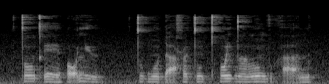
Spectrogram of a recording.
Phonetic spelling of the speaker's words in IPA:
t̪ ɔ̃ kʼ e | ɔ̰ lʲ ɨ | t̪ u b õ ɗ a̰ ħ ø t̪ ũ t̪ʰ ɔ̃ lʲ d̪ ɑ̃ lˠ ũ ɡ u h a̰ n

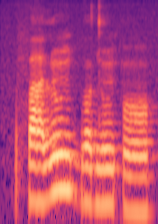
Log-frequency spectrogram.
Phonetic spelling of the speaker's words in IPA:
f a˧ l ũ˦ ɡ͡b o˧ d ũ˧ k ɔ̃˧

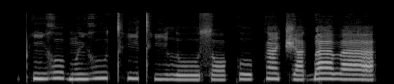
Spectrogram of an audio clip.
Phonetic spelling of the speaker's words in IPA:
pʰ ĩ˨ ɣ o˦˨ ɡʷ ĩ˨ ɣ uː˦ tʰ i˦ tʰ i˨ l oː˨ s ɔ˨ k o˦ k ã˦ t͡ʃ a˨ ɡ͡b a˦ β aː˨

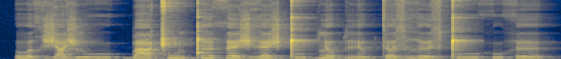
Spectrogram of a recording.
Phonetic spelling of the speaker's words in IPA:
β ə˧ x ʒ a˩ ʒ l u˩ | b a˥˩ ǁ u˧ l ǃ ɘ˥ θ ɛ˥˩ ʒ ɣ ɛ˥˩ ʒ ǃ u˩˥ b l ə˥ b r ɘ˩ b t ə˥˩ z ɣ ɘ˥˩ z ǃ u˧ h u˧ h ɘ˥˩

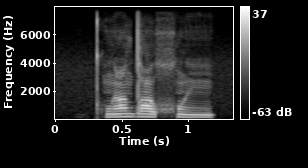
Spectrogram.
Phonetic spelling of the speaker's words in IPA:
kʷʰ ĩ dˤ u χʷ ĩ

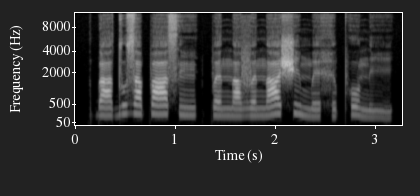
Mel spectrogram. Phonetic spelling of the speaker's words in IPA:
ɗ aː˨ d u˦ z a˦ p aː˦ s ĩ˦ | p ɛ˨ n a˨ v ɛ˨ n aː˦ ʃ i˦˨ m eː˨ h ɪ˨ pʰ o˦˨ n iː˨

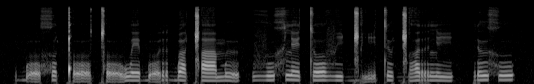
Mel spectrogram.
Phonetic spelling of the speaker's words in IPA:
ɓ o̰ x o ǃ o̰ ǀ o̰ w e ɓ o̰ r ɓ ʌ ǁ a m ɯ | v u x l e t o v i ɡ͡ǁ ḭ t ɯ ɡ͡ǁ ʌ r l i | ɾ ɯ x u

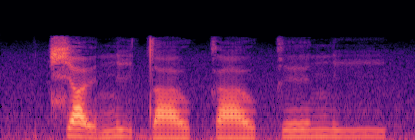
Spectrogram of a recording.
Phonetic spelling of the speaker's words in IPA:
t͡ɕ a̰˦˨ ɪ̯ n ḭ˦˨ d a˨ ʊ̯ k a˨ ʊ̯ k e˦ n i˦

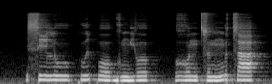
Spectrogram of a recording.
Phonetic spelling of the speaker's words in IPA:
s i˨ l uː˨ kʷ i˨˦ p oː˨ ɡ u˨ ŋ j ʊ˦ | ɣ o˨ n t͡s ʊ˨ n ŋ ʊ˦ t͡s a˦

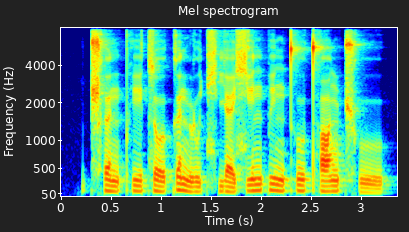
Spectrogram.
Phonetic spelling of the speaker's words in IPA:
ʈ͡ʂʰ ə˨˩ n pʰ i˨˦ t͡s o˨˦ ʊ̯ k ə˥˨ n ɻ u˨˦ t͡ɕʰ j ɛ˨˩ ɕ i˦ n p i˥˨ ŋ t̪ʰ u˥˨ t̪ʰ ɑ˦ ŋ ʈ͡ʂʰ u˨˩

